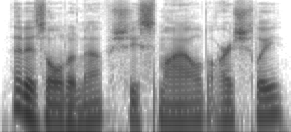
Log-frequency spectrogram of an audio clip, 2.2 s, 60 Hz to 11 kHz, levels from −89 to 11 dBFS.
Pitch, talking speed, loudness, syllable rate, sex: 95 Hz, 190 wpm, -19 LUFS, 5.2 syllables/s, male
